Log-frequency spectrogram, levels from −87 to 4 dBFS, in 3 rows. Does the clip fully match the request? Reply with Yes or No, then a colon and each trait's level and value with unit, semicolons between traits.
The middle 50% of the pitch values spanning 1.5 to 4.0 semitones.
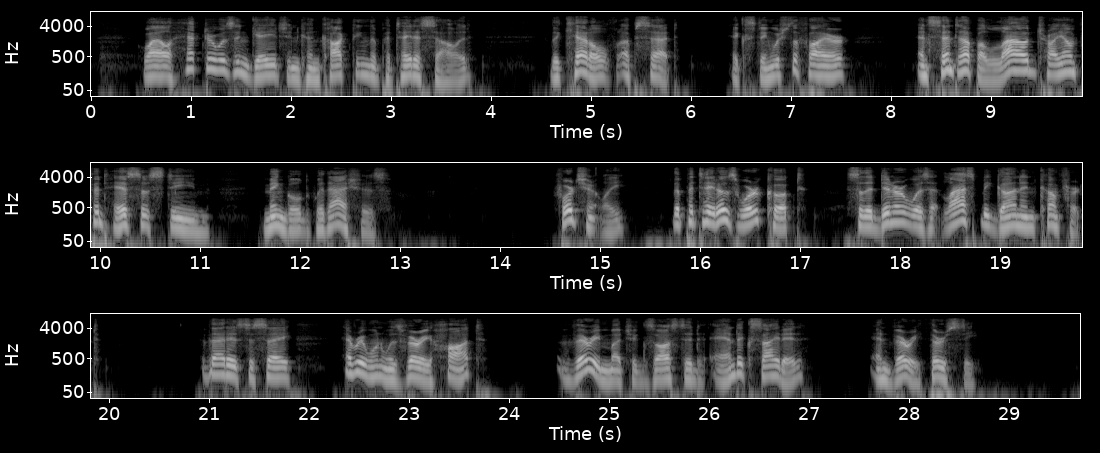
No: average, 4.8 semitones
